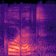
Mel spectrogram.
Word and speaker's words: город: So if you found these words where O is pronounced as A, you will have this list. Вокзал, лето, город, Россия, утро, хорошо, это.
